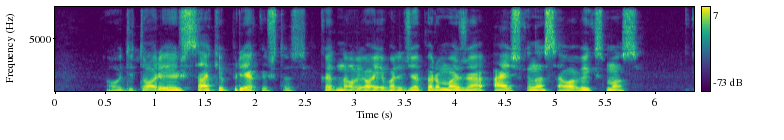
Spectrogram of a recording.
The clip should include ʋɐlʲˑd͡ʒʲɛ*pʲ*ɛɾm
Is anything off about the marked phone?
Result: no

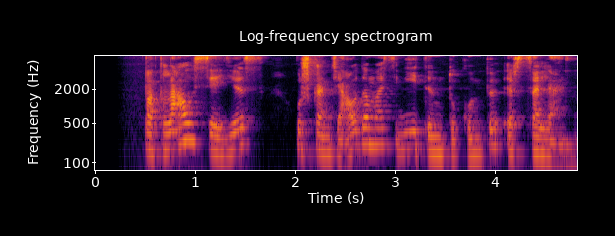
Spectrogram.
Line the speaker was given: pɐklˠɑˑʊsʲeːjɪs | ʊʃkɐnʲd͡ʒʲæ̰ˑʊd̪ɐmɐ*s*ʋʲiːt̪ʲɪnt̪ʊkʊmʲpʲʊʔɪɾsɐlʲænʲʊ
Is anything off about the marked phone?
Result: no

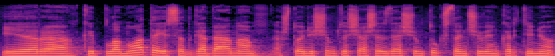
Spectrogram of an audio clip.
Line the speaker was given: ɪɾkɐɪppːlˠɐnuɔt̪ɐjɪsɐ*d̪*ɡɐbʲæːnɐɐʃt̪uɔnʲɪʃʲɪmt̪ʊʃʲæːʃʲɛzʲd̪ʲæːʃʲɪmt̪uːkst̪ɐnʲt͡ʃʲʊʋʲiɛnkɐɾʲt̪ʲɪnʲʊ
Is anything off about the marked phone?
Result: no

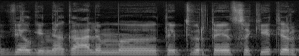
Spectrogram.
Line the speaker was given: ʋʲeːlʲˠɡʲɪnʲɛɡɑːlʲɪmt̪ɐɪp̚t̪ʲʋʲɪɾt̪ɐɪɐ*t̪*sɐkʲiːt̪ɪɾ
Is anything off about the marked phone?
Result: no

